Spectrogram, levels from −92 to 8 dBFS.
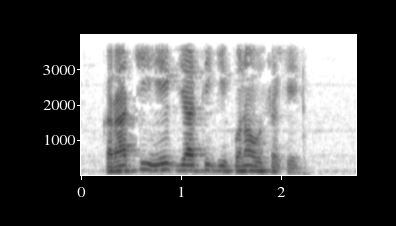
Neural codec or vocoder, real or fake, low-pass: none; real; 3.6 kHz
